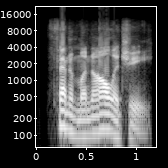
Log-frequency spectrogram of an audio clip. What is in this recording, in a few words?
"Phenomenology", American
